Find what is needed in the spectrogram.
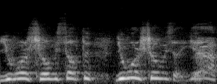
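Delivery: high, loud yelling. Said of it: "yelling at him".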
